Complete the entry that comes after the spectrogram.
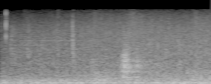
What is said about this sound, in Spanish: Empezó a llover a medianoche, calculo que fue más o menos a esa hora.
